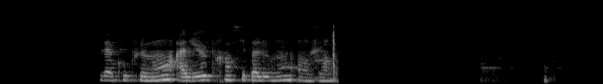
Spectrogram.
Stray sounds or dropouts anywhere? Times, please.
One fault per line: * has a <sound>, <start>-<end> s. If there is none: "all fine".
all fine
